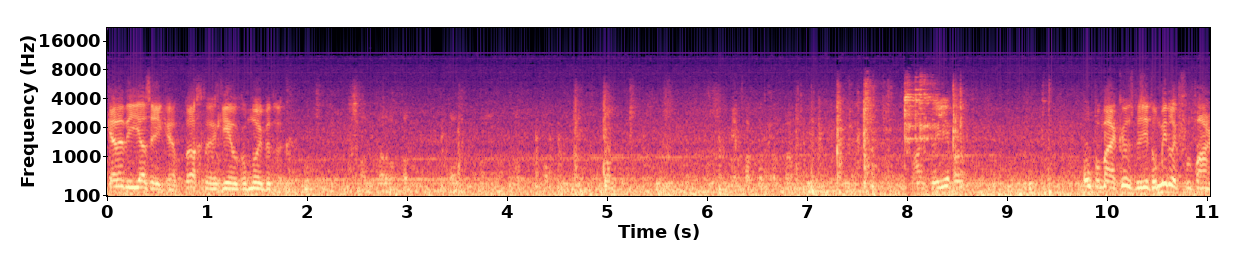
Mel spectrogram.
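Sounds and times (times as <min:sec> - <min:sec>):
train rumble: 0:00.0 - 0:11.0.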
